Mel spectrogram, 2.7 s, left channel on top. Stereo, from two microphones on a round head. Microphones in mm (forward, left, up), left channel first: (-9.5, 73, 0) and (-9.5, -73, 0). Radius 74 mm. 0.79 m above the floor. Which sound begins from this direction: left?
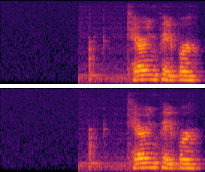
Tearing paper, at 1.0 s.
